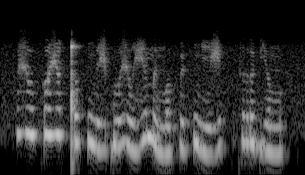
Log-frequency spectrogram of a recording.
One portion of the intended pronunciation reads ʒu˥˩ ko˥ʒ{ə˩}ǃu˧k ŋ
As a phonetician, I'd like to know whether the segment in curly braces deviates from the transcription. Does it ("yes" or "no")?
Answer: yes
